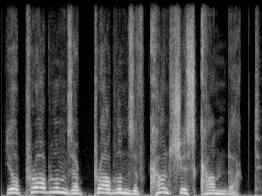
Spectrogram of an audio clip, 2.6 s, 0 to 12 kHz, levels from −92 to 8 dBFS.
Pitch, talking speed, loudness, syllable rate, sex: 205 Hz, 160 wpm, -15 LUFS, 4.7 syllables/s, male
